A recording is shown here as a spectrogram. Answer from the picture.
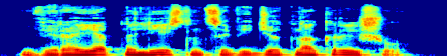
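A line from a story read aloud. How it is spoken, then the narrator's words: Whisper. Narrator (Russian): прошептал Квай-Гон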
